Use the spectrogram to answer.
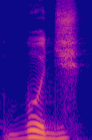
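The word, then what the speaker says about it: Łódź: off and went to woodge with it which is PR like written l o d z and it's pronounced wood this is why Polish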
